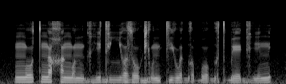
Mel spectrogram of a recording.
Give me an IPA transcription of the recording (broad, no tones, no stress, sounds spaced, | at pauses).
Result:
ŋ o t ŋ ə χ ə ŋ o n ɡʱ i d i ʎ ɤ z o ɡ j u n tʲ o w ə ɡ ɤ ɓ o ɡ ɤ t ɓ e ɡʱ i n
